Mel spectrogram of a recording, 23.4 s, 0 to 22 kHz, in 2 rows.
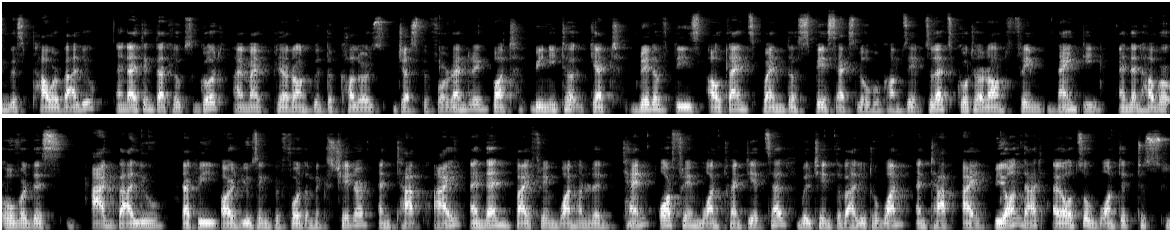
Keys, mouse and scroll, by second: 0.1-1.1 drag, 1.1 space, 2.2 space, 3.9-4.4 scroll down 2, 4.4 middle click, 4.8 space, 5.2 space, 6.1 middle click, 9.2-10.6 drag, 11.1-12.5 scroll up 6, 11.5 middle click, 12.5 middle drag, 13.1 click, 13.4 scroll down 2, 13.5 middle click, 15.1 middle click, 16.3 i, 18.2 click, 18.2-19.0 scroll up 4, 19.0-19.6 drag, 20.0 click, 21.3 i, 21.5 scroll down 2, 21.7 middle click, 22.9 click.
